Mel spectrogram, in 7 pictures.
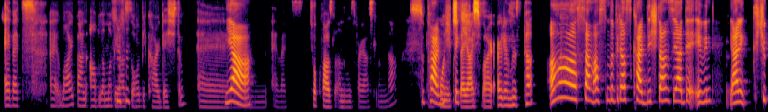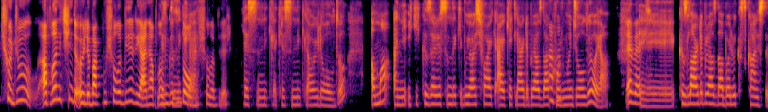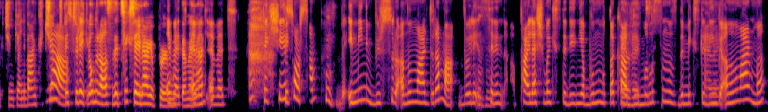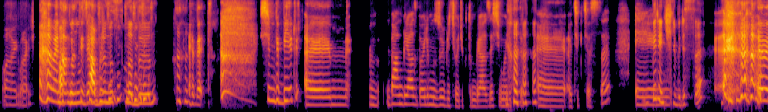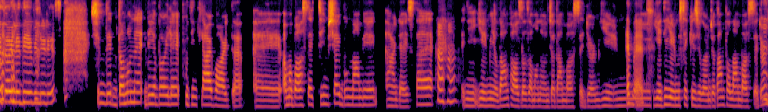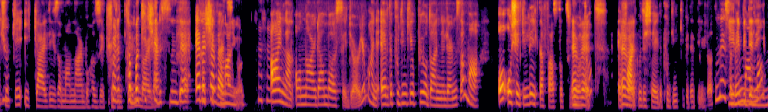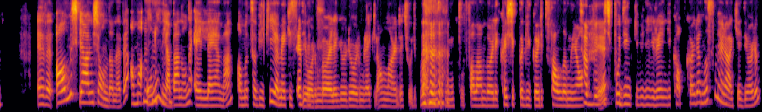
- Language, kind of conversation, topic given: Turkish, podcast, Kardeşliğinizle ilgili unutamadığınız bir anıyı paylaşır mısınız?
- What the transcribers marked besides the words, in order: other background noise; chuckle; laughing while speaking: "hemen anlatacağım"; laugh; chuckle; chuckle; unintelligible speech; chuckle; chuckle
